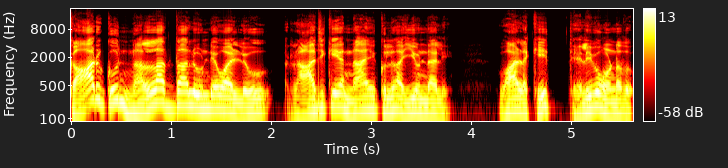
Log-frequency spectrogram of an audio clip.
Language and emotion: Telugu, disgusted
